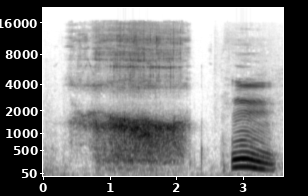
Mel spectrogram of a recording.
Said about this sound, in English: So that is what we are enjoying right now. I feel like we're obligated to take one really loud sip, almost like ASMR.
